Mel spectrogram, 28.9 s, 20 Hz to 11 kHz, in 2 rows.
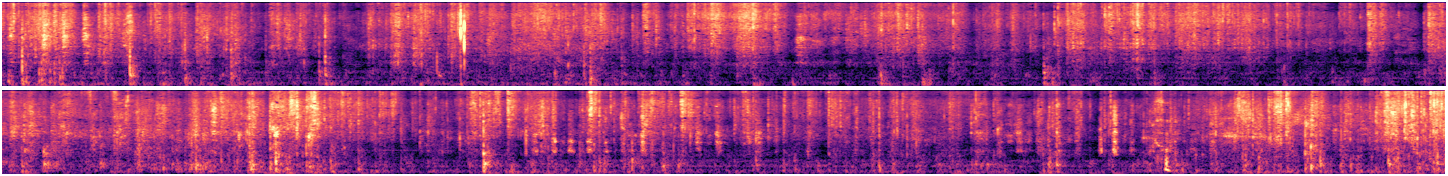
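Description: Eight-week-old F1B mini goldendoodle puppies playing: small dog sounds mixed with many scattered clicks and scuffs as they tussle over plush toys on a hardwood floor.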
